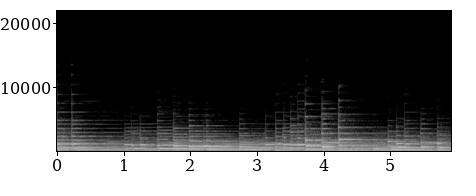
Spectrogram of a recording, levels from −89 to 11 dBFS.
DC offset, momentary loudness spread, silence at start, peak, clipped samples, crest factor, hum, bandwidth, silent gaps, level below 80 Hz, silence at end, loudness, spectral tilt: under 0.1%; 7 LU; 0 s; -6 dBFS; under 0.1%; 14 dB; none; 8.2 kHz; none; -42 dBFS; 0 s; -21 LUFS; -7.5 dB/octave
